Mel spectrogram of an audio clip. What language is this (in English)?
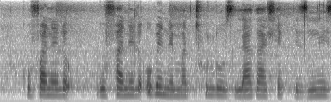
Swati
